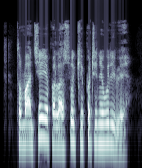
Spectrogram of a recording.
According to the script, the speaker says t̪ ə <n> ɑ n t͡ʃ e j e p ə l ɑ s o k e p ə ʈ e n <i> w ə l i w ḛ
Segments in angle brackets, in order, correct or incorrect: incorrect: m, correct

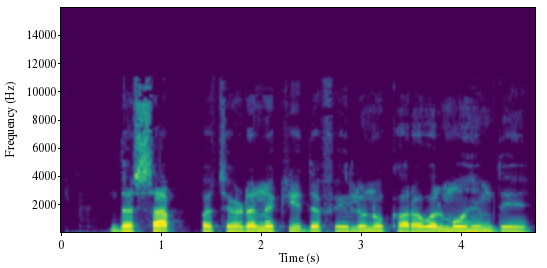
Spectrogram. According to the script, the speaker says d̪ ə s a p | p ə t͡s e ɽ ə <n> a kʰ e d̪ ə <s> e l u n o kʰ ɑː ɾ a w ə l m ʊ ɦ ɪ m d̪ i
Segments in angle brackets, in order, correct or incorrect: correct, incorrect: f

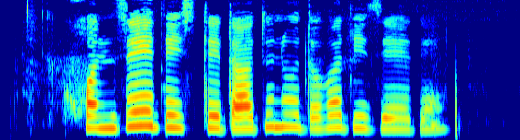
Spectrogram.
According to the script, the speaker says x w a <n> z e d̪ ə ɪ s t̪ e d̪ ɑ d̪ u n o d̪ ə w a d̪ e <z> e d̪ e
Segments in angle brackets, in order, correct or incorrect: correct, correct

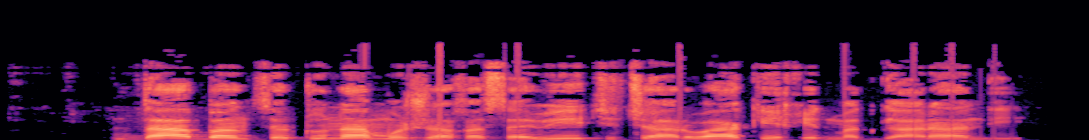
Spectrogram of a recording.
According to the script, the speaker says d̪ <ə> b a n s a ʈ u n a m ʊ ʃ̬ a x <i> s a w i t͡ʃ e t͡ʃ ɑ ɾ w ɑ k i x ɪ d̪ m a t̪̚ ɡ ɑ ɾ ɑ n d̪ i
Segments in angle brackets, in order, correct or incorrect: incorrect: ɑ, incorrect: a

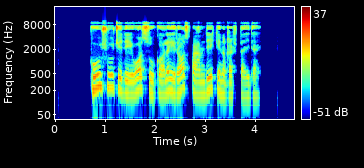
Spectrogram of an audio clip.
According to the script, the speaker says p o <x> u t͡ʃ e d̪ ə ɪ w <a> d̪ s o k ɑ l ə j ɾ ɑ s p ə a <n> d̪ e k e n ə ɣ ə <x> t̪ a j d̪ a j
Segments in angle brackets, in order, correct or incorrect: incorrect: ʃ, incorrect: ɑ, incorrect: m, correct

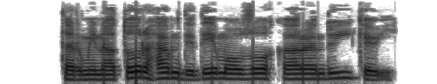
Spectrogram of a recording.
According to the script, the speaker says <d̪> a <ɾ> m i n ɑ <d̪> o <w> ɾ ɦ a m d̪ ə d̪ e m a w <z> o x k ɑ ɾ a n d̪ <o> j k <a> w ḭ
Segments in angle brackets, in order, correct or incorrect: incorrect: t̪, correct, incorrect: t̪, incorrect: none, correct, incorrect: u, correct

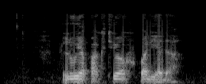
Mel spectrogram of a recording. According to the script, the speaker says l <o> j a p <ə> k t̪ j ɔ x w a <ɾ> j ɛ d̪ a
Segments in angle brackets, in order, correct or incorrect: incorrect: u, incorrect: a, incorrect: l

